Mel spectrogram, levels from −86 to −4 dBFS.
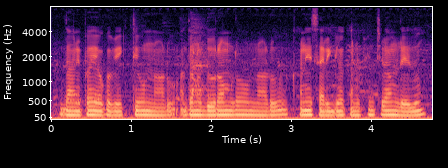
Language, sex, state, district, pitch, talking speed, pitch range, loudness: Telugu, male, Telangana, Mahabubabad, 110 Hz, 140 wpm, 105-115 Hz, -16 LUFS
